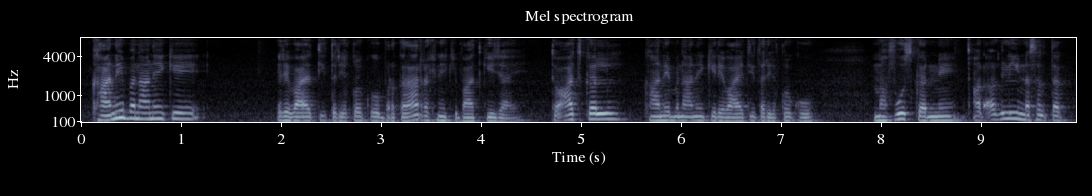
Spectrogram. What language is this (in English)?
Urdu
